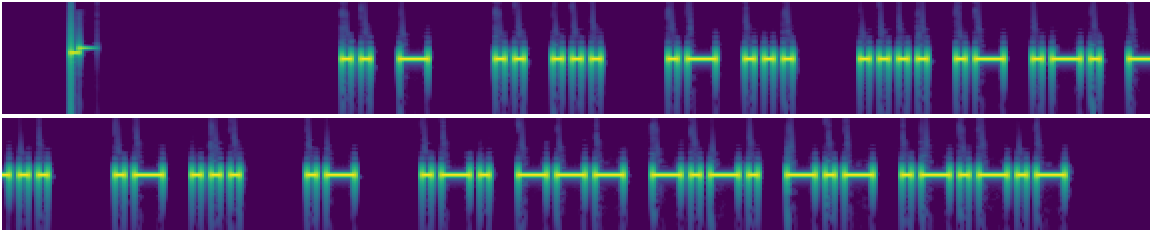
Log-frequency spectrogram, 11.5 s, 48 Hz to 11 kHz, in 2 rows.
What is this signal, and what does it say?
Morse code, heard as a keyed tone, about 25 wpm, 700 Hz. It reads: IT IS AS HARD AS A ROCK.
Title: Sentences from Top 1000 Words - Review Part 2 - 25wpm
